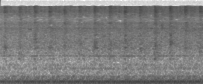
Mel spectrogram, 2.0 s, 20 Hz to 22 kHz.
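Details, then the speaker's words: 2009 Chevy Silverado (GMT900) after the failed fuel control module was bypassed, pump wired to 12 V at about 50 percent pressure: steady, low, even idle hum, not flooding or sputtering, revs responsively, normal idle. "it's idling just fine it's not flooding it's not sputtering it'll rev just fine it's good and responsive not rolling coal"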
